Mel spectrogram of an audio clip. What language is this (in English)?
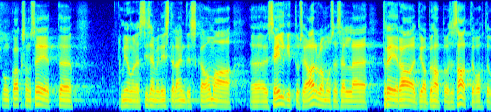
Estonian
